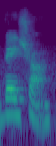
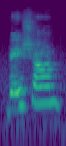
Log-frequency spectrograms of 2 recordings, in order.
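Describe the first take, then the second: First: "Vaishon" said firmly with a falling close, VAY-shon; "Vaishon" stated as the final answer; name settled. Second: "Vaishon" asked with a raised, questioning rise, VAY-shon; checking the name "Vaishon" aloud, voice lifting at the end; "Vaishon" tried as an unsure question; trying out a name. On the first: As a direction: repeat "Vaishon" to fix it in memory, tune dropping. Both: Shown as a demonstration. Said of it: "your name's pronounced Vaishon?".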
